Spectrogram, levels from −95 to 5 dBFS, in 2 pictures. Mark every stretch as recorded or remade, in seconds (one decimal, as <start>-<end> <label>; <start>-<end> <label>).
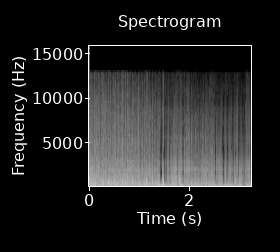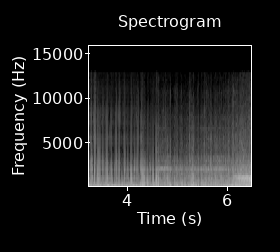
0.0-1.4 recorded; 1.4-1.9 remade; 1.9-2.5 recorded; 2.5-4.6 remade; 4.6-6.5 recorded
